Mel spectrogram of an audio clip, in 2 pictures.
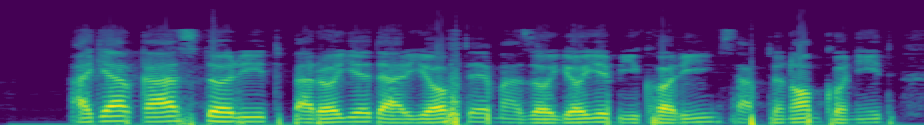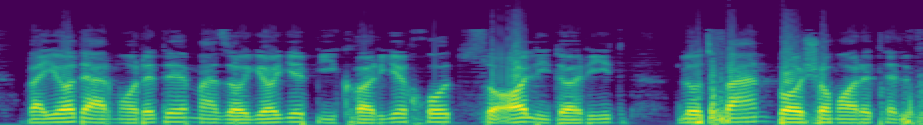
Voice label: farsi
